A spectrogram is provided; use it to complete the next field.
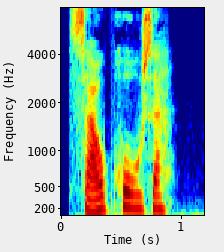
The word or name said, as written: sagprosa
